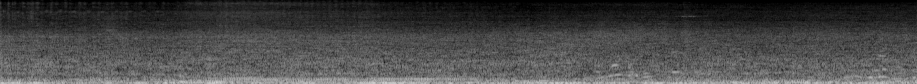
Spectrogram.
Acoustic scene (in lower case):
street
